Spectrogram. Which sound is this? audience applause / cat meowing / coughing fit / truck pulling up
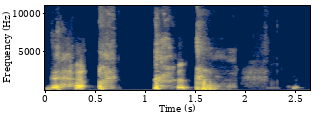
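coughing fit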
